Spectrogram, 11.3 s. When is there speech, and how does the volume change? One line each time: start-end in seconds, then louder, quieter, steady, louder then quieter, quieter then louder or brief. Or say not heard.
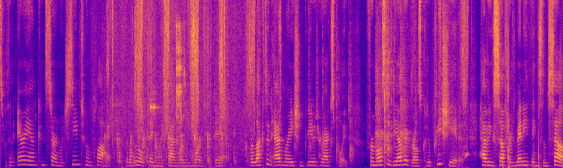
0.0-11.2 louder.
